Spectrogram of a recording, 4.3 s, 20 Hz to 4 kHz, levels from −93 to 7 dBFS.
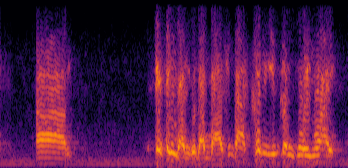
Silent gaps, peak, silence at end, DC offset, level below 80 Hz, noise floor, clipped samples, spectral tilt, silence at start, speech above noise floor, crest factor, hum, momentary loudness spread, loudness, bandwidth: none; -6 dBFS; 0.15 s; under 0.1%; -60 dBFS; -50 dBFS; under 0.1%; -9 dB/octave; 0.45 s; 30 dB; 18 dB; none; 6 LU; -21 LUFS; 4 kHz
